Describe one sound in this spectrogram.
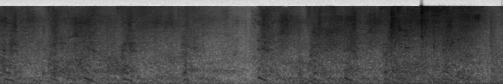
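Loose papers flutter and rustle through the air.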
